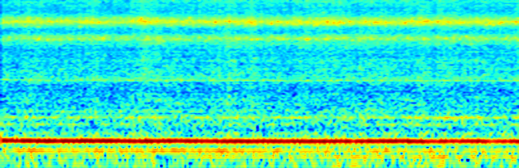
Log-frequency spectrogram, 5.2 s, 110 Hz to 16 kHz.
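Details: MTD push blower with 5 hp Honda engine, back running after 2+ years of storage, at full throttle on the ground: steady high-pitched drone, no surging or sputtering; idles well, though owner feels it could run a bit faster.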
